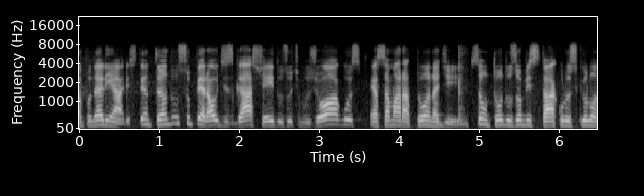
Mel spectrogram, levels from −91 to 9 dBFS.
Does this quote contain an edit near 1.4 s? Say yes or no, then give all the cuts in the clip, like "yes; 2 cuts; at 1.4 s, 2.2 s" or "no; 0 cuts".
no; 2 cuts; at 3.6 s, 4.9 s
